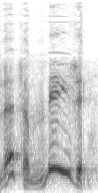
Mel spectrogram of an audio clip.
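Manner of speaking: high, amazed exclamation; passerby in the joke, high and amazed; amazed stranger. Acted. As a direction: gush it like the stunned passerby. Stranger reacts in told joke.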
